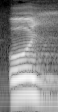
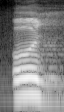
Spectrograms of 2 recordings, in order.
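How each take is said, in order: Both takes have the same delivery.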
